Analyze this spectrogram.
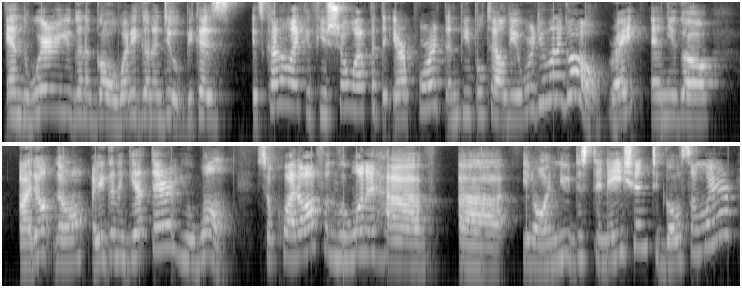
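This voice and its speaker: Animated and a little fast, this woman speaks in a high, bright voice with a forceful tone. A young native Russian speaker from Russia, she hosts a livestream, reads viewer comments aloud and talks in an earnest, blunt way, casually dropping swear words.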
